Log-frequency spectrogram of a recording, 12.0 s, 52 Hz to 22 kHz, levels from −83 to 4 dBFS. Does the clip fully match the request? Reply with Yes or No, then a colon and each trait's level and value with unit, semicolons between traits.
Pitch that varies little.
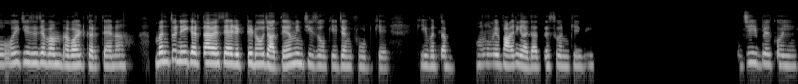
No: average, 3.0 semitones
